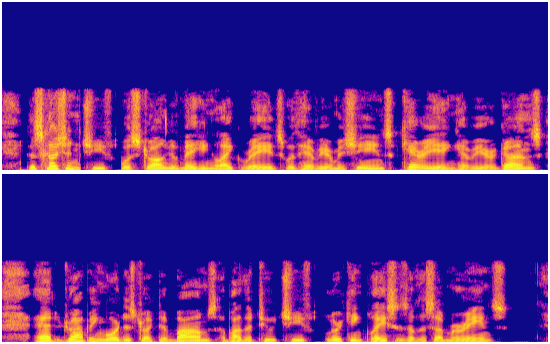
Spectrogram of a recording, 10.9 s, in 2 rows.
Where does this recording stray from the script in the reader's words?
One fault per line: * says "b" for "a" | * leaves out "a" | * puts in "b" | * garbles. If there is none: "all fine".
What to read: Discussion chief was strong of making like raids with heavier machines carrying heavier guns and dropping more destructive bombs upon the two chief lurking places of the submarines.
all fine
